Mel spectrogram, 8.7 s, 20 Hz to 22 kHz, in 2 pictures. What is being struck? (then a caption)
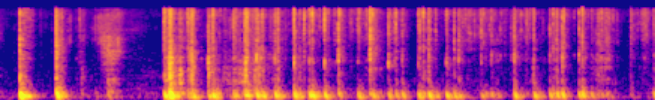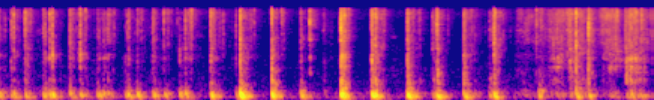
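Woven split-bamboo strainer. Fingertips and nails rub and scratch the colored weave of a small, hollow, empty pair of woven split-bamboo bokjori strainers. The result is a quiet, steady run of rapid, dry scratches and taps with a hollow, low body around 145 Hz and very little bright content. There is a brief pause near the one-second mark.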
